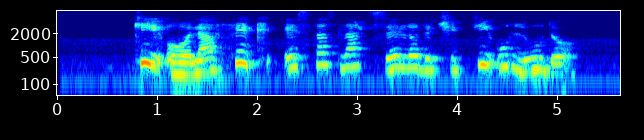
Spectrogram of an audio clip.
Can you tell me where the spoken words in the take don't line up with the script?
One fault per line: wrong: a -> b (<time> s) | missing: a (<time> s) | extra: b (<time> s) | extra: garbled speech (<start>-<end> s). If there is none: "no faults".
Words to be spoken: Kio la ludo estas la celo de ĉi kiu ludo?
wrong: ludo -> fek (1.8 s)
wrong: kiu -> tiu (4.2 s)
